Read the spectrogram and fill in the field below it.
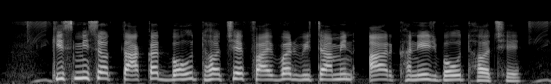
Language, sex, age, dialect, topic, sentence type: Magahi, male, 18-24, Northeastern/Surjapuri, agriculture, statement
